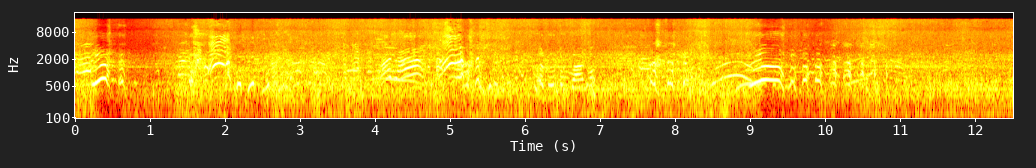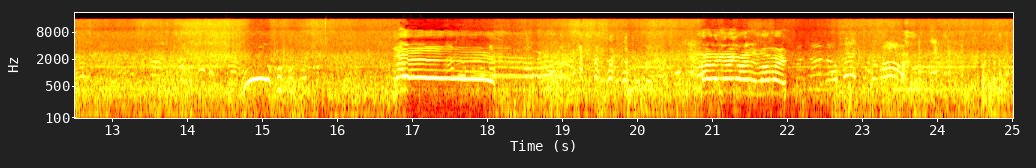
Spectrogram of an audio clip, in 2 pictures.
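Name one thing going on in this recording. A group of people shout and scream with excitement up close.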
